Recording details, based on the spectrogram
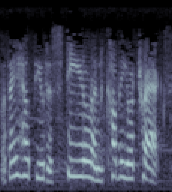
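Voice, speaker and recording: A woman's voice: a little high, fairly quick, slight background noise, lightly acted. An actress playing a bold, sly small-town American woman, politely accusing, in a radio drama. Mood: coolly accusing. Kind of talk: 1970s radio drama acting. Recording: old tinny narrow-band radio, faint music.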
